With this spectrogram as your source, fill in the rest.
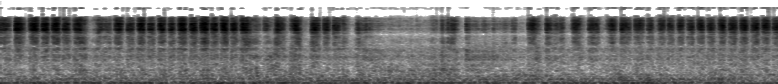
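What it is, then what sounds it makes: Marker colouring on a paper page. A felt marker tip rubs rapidly back and forth across a flat paper coloring page, filling in orange flower petals. The strokes make a bright, papery scratching with a steady rhythmic pulse, easing briefly in the middle before resuming.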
